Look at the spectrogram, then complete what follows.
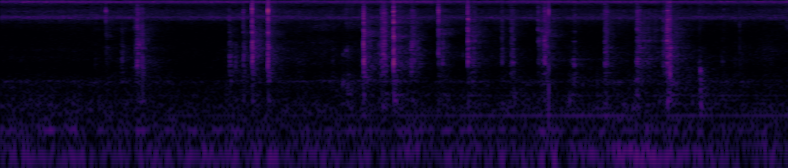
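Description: Scattered light clicks and taps of a hand tool and metal parts while the carbon-fibre exhaust silencer is fastened to its hanger bracket on a sport motorcycle, over a faint low hum. The clicks come irregularly and are thickest through the middle of the stretch.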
